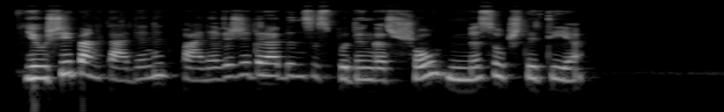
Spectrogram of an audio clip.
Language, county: Lithuanian, Kaunas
